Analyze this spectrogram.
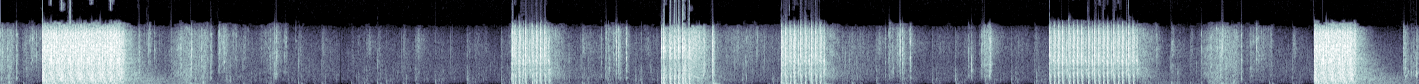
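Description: Rapid gunfire bursts out in short loud volleys.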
